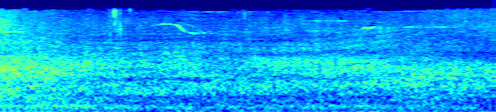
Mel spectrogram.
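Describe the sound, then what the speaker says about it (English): Road traffic going by, a continuous broad rumble and whoosh of passing vehicles heard steadily from the roadside, with no one talking. "this road that I'm on, where you can hear all the traffic go by"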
